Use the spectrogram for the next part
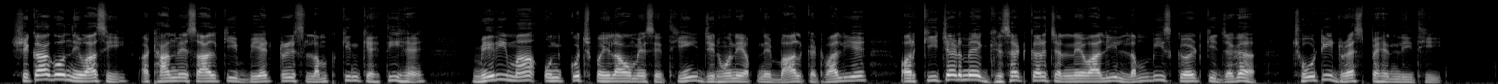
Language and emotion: Hindi, neutral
